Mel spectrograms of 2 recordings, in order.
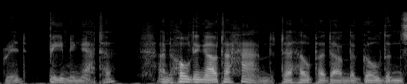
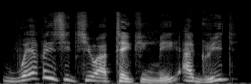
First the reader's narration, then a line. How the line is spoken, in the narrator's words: she said playfully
